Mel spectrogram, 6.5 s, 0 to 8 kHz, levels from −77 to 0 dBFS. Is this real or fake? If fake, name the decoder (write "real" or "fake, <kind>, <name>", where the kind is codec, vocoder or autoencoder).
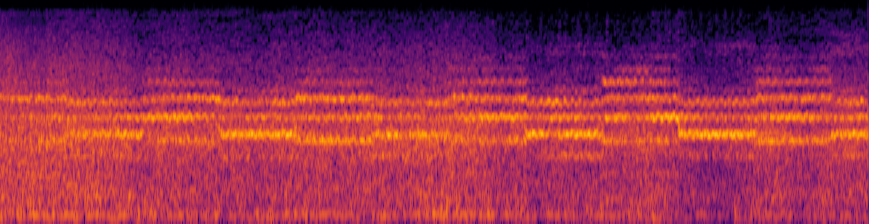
fake, vocoder, Vocos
